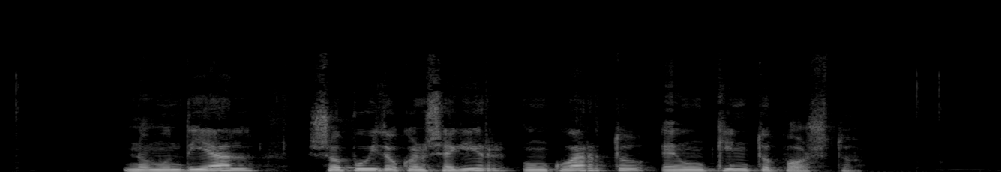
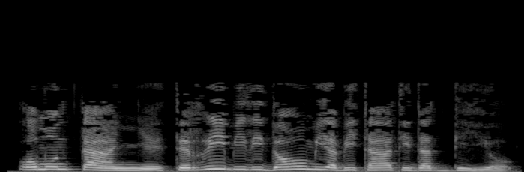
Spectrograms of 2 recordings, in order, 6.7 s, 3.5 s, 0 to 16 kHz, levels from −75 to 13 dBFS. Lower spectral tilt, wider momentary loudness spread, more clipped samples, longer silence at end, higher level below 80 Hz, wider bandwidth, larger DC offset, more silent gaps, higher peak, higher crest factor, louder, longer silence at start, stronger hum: first, -7.5 dB/octave vs -6 dB/octave; first, 11 LU vs 6 LU; neither; first, 0.95 s vs 0.1 s; second, -60 dBFS vs -44 dBFS; first, 10.5 kHz vs 8.6 kHz; neither; neither; second, -12 dBFS vs -2 dBFS; about the same, 16 dB vs 16 dB; second, -26 LUFS vs -17 LUFS; first, 0.8 s vs 0.15 s; neither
